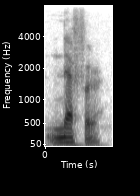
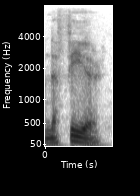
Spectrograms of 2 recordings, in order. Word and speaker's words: nefer: just know from the word nefer or nefir. People pronounce it differently.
